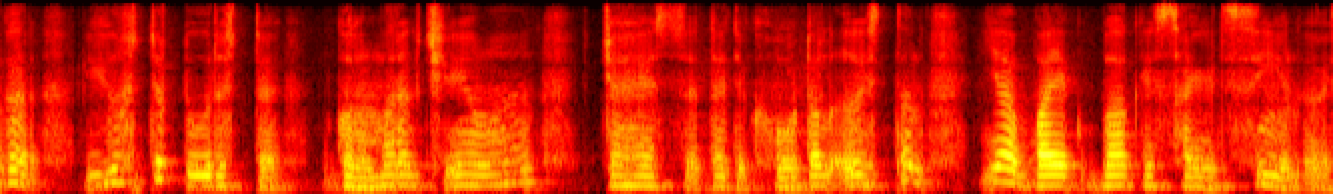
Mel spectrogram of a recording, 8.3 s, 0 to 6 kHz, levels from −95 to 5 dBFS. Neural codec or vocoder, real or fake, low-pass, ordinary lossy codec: vocoder, 24 kHz, 100 mel bands, Vocos; fake; 5.4 kHz; none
